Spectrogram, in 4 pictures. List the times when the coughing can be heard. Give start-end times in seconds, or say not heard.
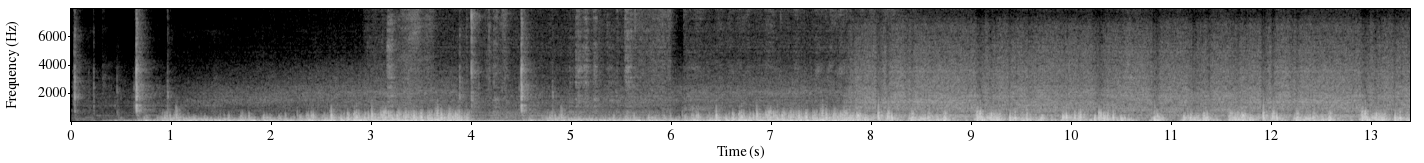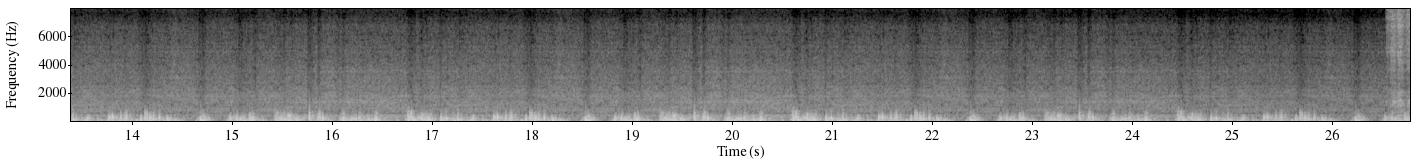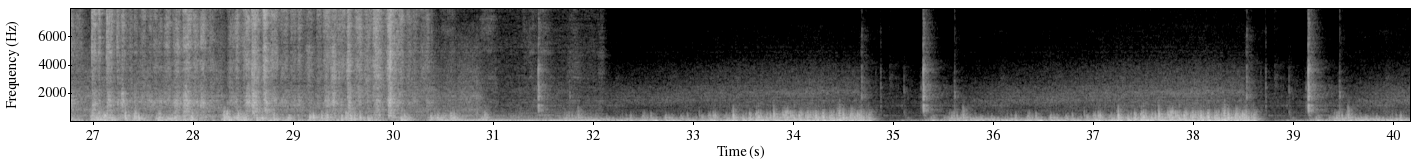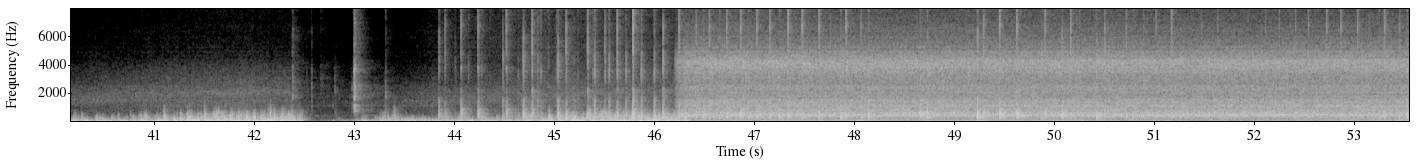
not heard.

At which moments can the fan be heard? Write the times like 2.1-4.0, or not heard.
0.0-53.5.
